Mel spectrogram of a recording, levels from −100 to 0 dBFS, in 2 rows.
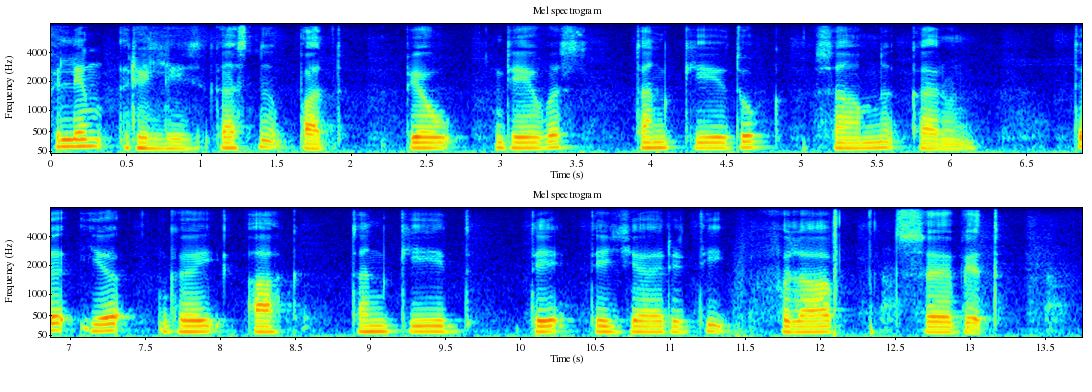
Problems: low volume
